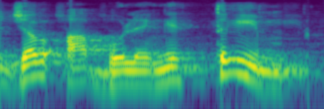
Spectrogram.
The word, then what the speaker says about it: त्रीम: तो अब ध्यान से सुनिए, इस मंत्र का उच्चारण हमें करना है त्रीम। जी हाँ मित्रों, त्रीम। यह मंत्र आपको मोबाइल की स्क्रीन पर भी दिखाई दे रहा है, त्रीम।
